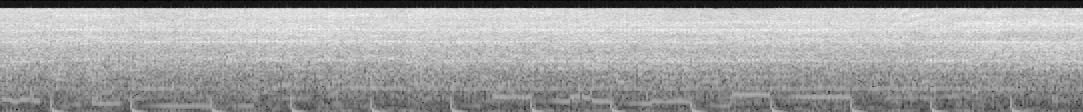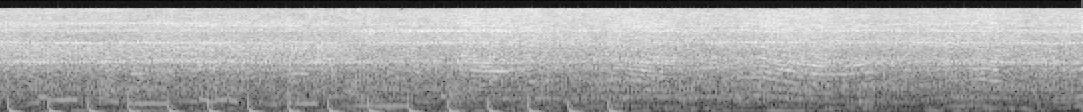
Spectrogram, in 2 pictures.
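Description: Music with a steady beat, over the steady running of a handheld electric belt sander working across a suar wood slab. The music's bass drops out near the end.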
